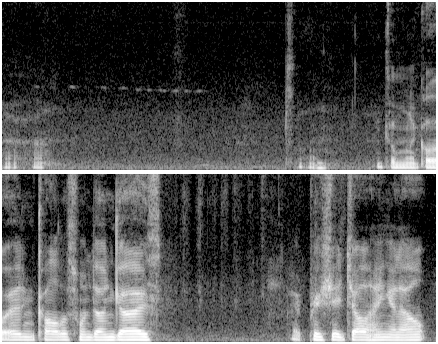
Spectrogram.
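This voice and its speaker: A man, hosting his model-building channel in a relaxed, rambling way, slightly hoarse as he is losing his voice. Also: mid-range voice, unhurried, long pauses. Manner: relaxed, rambling, many fillers. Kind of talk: casual chat to viewers.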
